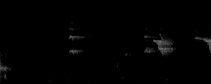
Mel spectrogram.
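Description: Caged pet parrots giving a few short, faint chirps, one about a second in and more near the end.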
